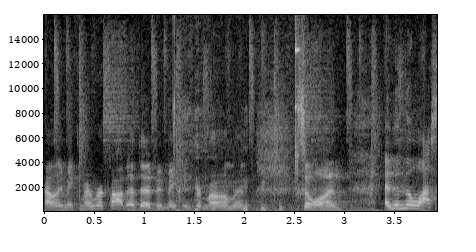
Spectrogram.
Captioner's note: laughing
